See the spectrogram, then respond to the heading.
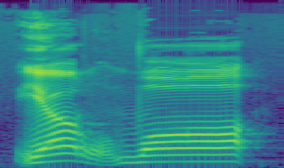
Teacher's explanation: را جو ہے وہ اس کو موٹا ادا کریں گے، اور ضاد کے اوپر جو ہے وہ کھڑی زبر ہے، اس کو ہم نے 1 سیکنڈ لمبا بھی کرنا ہے اور اس کو موٹا بھی ادا کرنا ہے۔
